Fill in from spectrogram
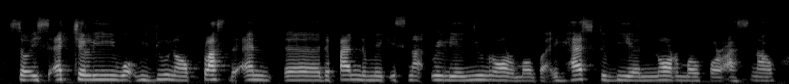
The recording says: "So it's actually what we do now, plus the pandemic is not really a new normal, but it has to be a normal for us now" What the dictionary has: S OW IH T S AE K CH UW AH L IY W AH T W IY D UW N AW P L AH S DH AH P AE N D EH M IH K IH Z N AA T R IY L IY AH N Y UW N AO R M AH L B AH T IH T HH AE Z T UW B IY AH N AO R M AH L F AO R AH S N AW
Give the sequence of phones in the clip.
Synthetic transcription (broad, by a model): S OW IH T S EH K CH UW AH L IY W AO T W IY D UW N AW P L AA S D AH P AE N D EH M IH K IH S N AA T R IY L IY AH N Y UW N AO R M AH L B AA T IH T HH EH S T UW B IY AH N AO R M AH L F AO R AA S N AW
